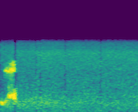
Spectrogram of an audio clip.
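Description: A man's voice trails off in the last fragment of a word, followed by a pause holding only the faint, steady hiss of the recording.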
